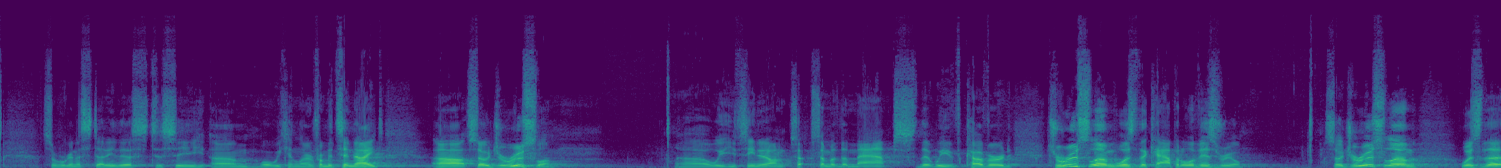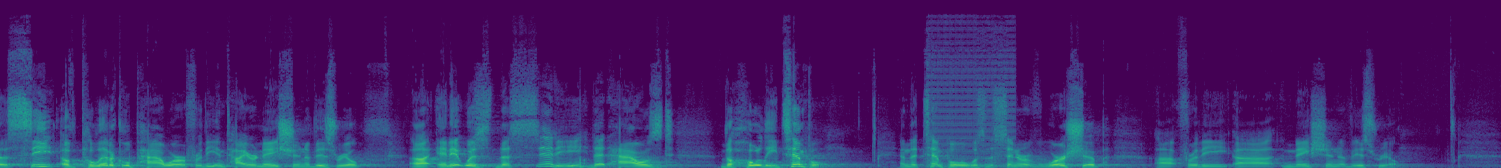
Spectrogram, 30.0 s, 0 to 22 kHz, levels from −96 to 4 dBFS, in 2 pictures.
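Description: From 24.28 to 25.17 s, a GSM phone buzz cuts in. It is a hard, raspy tone at about 217 Hz, rich in harmonics. It sits about 21 dB below the main signal and has nothing to do with it. A nearby 2G handset is sending radio bursts 217 times a second. The audio circuitry rectifies those pulses into sound. Here the phone is moving data, so the buzz arrives as a short burst and then stops.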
